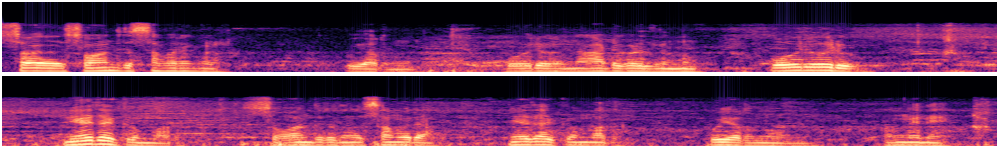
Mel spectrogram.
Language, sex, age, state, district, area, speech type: Malayalam, male, 18-30, Kerala, Kasaragod, rural, spontaneous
